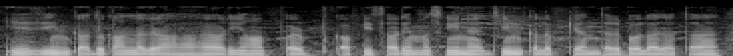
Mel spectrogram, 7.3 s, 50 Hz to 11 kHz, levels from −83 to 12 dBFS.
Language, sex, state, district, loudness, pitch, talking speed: Hindi, male, Bihar, Araria, -16 LUFS, 95 Hz, 165 wpm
